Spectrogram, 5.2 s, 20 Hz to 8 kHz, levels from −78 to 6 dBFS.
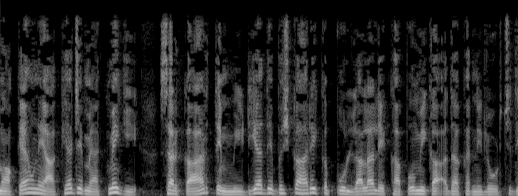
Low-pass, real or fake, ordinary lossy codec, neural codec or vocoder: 7.2 kHz; real; none; none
